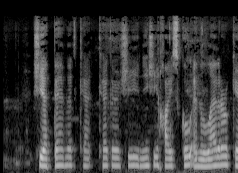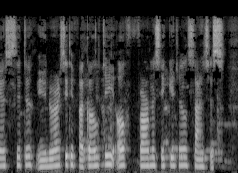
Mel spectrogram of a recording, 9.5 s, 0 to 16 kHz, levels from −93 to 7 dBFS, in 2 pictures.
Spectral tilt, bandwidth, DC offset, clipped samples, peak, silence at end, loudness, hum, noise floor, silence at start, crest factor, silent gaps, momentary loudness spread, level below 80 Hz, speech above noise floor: -3.5 dB/octave; 11.5 kHz; under 0.1%; under 0.1%; -4 dBFS; 0.05 s; -22 LUFS; none; -56 dBFS; 0.65 s; 20 dB; none; 11 LU; -62 dBFS; 33 dB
